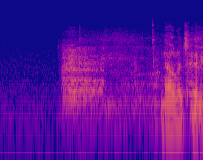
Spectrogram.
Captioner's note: iç çekiyor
